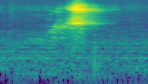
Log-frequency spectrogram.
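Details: Bailey, a pet cat being shushed whenever he meows, gives a single brief, high-pitched meow that swells and fades within half a second in an otherwise quiet room.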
